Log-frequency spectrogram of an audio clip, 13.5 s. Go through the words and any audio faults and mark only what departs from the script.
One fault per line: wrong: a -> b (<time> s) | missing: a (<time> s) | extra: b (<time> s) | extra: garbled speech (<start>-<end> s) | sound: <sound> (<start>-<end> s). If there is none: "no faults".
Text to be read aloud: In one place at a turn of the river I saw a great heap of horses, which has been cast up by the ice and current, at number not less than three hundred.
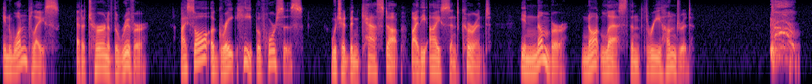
wrong: has -> had (5.7 s)
wrong: at -> in (8.6 s)
sound: cough (12.8-13.3 s)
